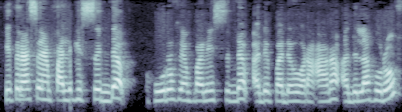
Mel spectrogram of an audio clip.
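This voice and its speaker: A woman with a Malaysian Malay accent teaching Arabic pronunciation in a live online lesson, chatty, drawing example words out slowly. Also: on the high side, fairly even intonation, no room sound.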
